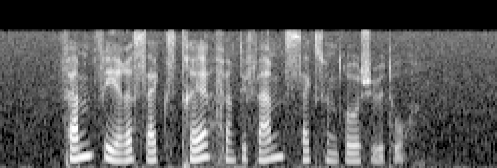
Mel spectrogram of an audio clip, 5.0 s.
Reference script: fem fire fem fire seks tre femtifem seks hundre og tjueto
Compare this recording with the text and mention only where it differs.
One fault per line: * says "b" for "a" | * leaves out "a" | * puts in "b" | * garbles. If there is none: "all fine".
* leaves out "fem fire"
